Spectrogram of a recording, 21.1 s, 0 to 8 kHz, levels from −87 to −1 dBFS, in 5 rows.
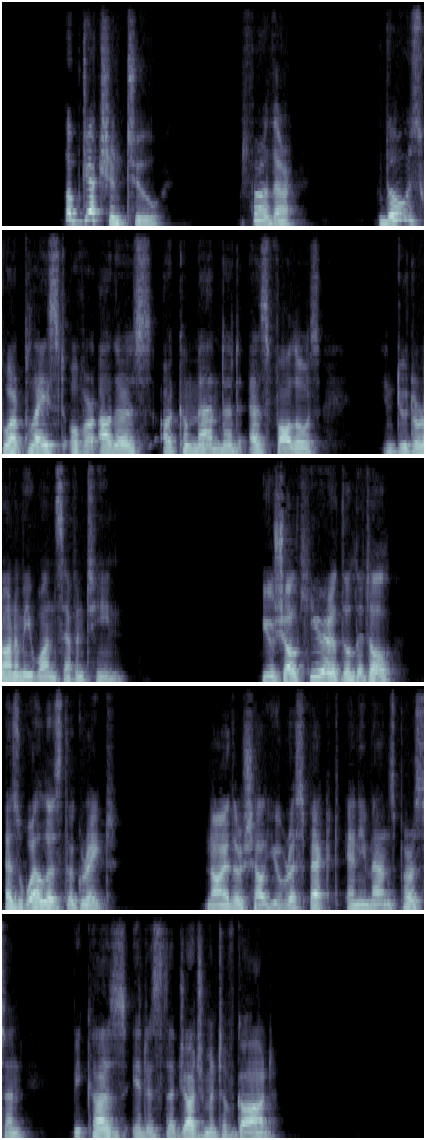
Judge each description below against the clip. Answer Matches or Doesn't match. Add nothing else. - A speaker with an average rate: Doesn't match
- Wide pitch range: Matches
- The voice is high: Doesn't match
